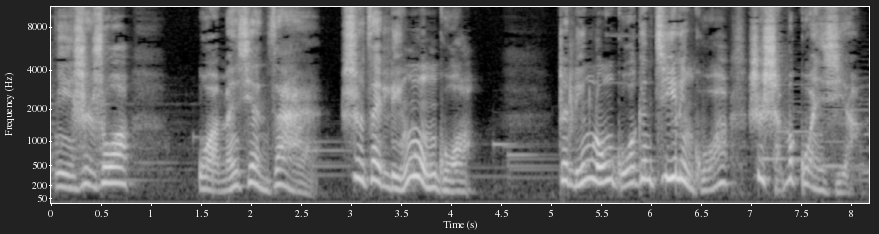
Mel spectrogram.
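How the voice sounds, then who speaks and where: A woman voicing an odd old man in a storybook, who talks slowly and musingly, as if lecturing. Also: mid-range voice, very animated, slightly rough, soft background music. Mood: puzzled.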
